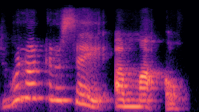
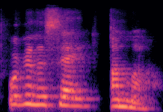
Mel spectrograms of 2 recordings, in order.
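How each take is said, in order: First: High-pitched put-on protest; mock refusal. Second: Quick, raised put-on voice; mock decision. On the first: Teacher voicing those who dropped the A, high mock refusal. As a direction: refuse in a silly high voice, easing down. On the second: Teacher voicing those who chose amo, brisk mock decision. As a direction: announce it briskly for the objectors. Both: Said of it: "They just said".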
